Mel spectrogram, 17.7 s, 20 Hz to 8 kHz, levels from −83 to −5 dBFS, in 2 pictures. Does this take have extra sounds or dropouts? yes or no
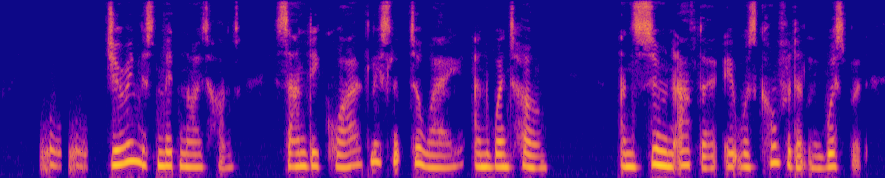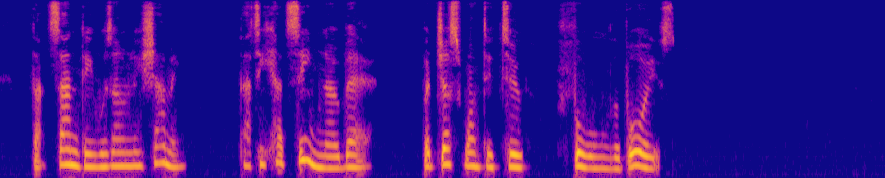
yes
